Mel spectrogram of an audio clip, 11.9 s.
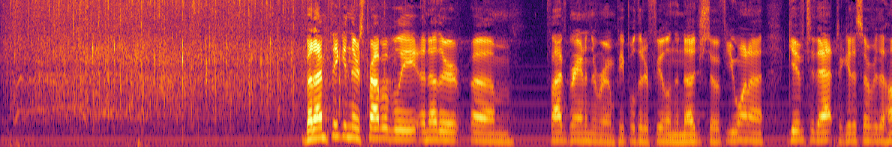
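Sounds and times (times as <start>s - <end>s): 
audience applause: 0.0s - 5.3s
speech: 4.0s - 11.8s.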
